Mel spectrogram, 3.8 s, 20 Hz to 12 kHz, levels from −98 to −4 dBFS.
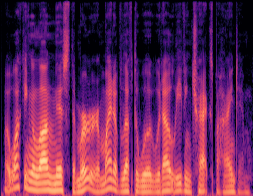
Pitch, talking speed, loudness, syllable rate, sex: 110 Hz, 255 wpm, -20 LUFS, 6.3 syllables/s, male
